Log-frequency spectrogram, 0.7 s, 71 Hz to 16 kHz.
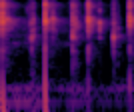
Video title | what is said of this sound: Review on 1 inch mold for wax seals | little metal balls in there to um shake it up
